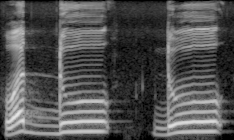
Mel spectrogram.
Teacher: دال کو کھینچ کر پڑھیں گے ایک الف کے برابر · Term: واو مدہ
